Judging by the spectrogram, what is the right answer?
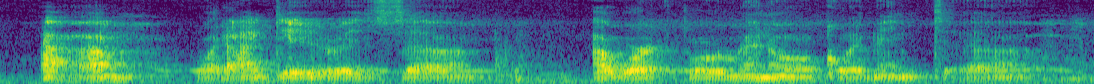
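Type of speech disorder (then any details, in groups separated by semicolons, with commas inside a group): Speech with a voice prosthesis; total laryngectomy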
